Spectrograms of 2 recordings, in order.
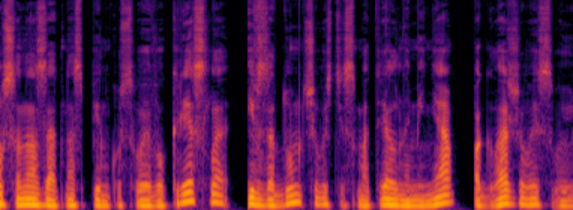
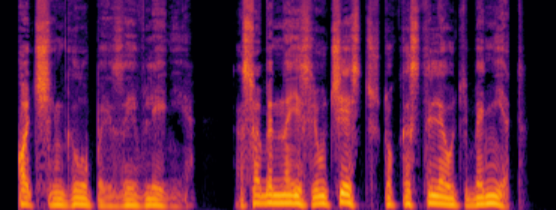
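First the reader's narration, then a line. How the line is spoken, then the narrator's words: Snorted. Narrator (Russian): хмыкнул он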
